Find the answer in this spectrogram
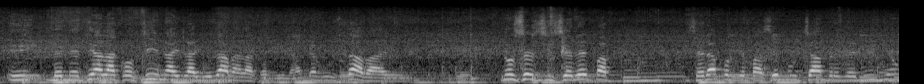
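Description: Jovial older chef, high voice. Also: male voice, poor audio. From Spain. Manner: jovial, joking, storytelling. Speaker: restaurant chef. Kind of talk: casual chat while cooking. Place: restaurant kitchen. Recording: loud background music.

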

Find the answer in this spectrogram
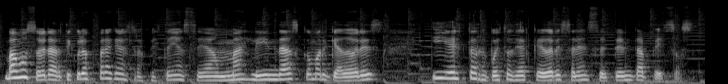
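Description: A woman's voice: mid-range voice, fairly quick. A woman narrating a shopping vlog in voice-over. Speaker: vlogger. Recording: dull lo-fi voice-over with music. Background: background music.

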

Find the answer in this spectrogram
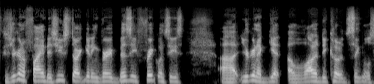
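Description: A man's voice: mid-range voice, fairly bright tone, no echo. Man presenting a step-by-step tutorial, dry sound. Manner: explanatory, step by step. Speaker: presenter teaching amateur radio software. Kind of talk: instructional slide presentation.

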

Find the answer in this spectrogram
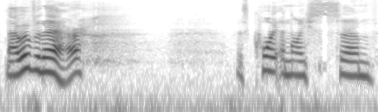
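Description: A middle-aged man gives casual outdoor vlog commentary in a rambling, halting way, thinking aloud. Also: sits high, no echo. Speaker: amateur radio vlogger, presenter. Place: outdoors on an open grassy hillside.

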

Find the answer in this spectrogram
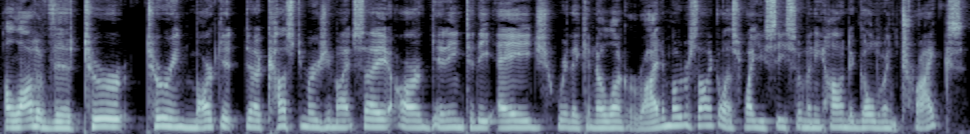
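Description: An older man with a hoarse voice, hosting a motorcycle channel and answering viewer questions in a rambling, casual way, seated at a desk in a small studio with a clip-on mic. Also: on the high side, steady tone, normal speed, hardly any pauses, a little mellow. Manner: rambling, conversational, many fillers and restarts. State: hoarse, losing his voice. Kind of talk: casual talk to camera answering viewer comments. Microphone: wireless clip-on mic.

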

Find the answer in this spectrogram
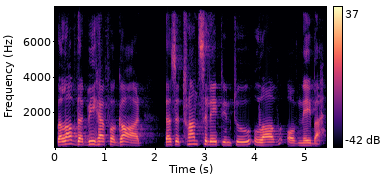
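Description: A middle-aged man delivers a sermon as a priest, speaking slowly and deliberately and leaning on rhetorical questions. His voice sits a little high for a man. A lapel mic catches him in a large sanctuary, and a long church reverb trails every phrase. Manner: slow, measured preaching with rhetorical questions and gestures.

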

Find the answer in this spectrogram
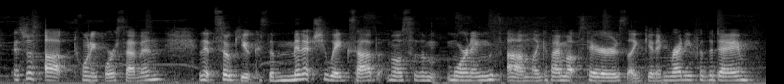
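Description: A woman's voice: medium pitch, normal speed, fairly bright tone, soft background music. A woman in her thirties chatting casually as a home vlogger, in a rambling, conversational way. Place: indoors at home.

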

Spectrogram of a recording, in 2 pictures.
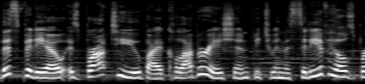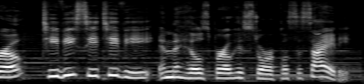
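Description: A woman gives scripted narration for a local history video series in an expressive, clearly enunciated delivery. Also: mid-range voice, a little fast, hardly any pauses, faint music behind. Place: voice-over.

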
